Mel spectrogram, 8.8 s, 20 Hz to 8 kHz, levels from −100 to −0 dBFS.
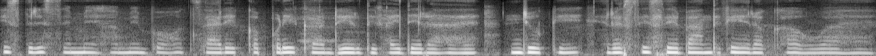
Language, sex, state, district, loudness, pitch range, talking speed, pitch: Hindi, female, Bihar, Purnia, -17 LUFS, 215-230 Hz, 135 wpm, 225 Hz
